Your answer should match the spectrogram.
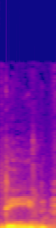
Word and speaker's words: Din: And one of the people, one of the servants is, a water carrier whose name is, he pronounced it Gunga Dean. It's spelled D-I-N, but pronounced Dean.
